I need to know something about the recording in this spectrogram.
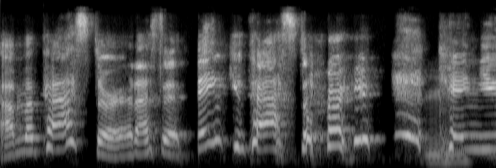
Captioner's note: laughs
